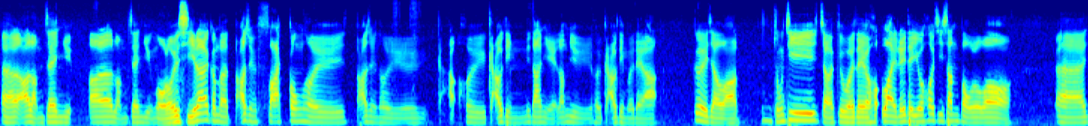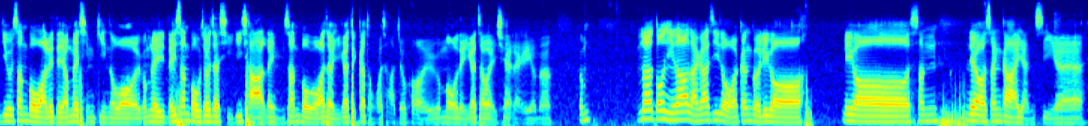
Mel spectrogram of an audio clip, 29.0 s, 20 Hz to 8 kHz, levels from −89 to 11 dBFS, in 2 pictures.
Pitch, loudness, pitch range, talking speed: 125 Hz, -25 LUFS, 115-145 Hz, 300 characters per minute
